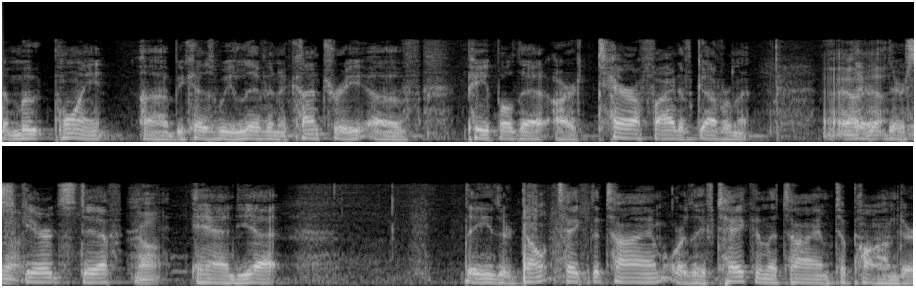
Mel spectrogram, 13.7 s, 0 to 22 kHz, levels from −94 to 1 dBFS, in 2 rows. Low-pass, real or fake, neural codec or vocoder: 7.2 kHz; fake; codec, 16 kHz, 16 kbps, FreqCodec, larger model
